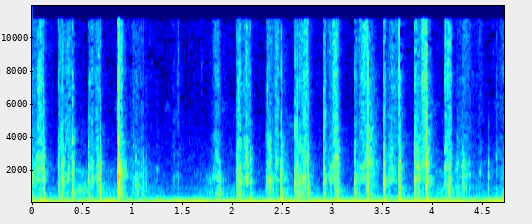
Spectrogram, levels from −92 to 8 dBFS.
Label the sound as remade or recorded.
recorded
